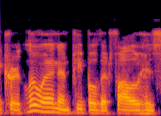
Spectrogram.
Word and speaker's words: Lewin: Well, actually, if you were in Germany, you might have said Levine.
